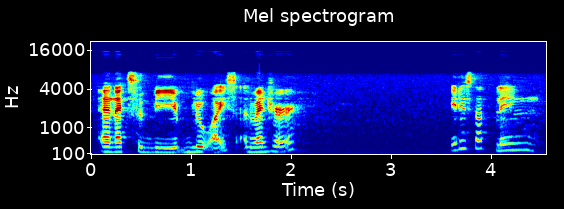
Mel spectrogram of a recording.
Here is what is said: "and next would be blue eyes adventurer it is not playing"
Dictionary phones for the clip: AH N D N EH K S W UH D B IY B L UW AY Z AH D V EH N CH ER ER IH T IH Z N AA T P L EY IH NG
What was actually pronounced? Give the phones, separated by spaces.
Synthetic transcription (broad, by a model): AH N N EH K S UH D B IY B L UW AY S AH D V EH N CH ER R IH T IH S N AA T P L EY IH NG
